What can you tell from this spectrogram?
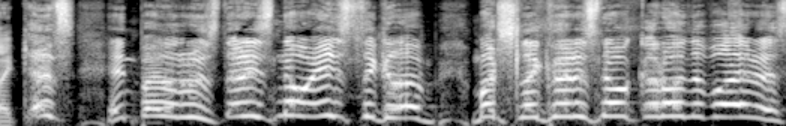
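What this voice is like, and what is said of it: Imitates another person's voice. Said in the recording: “doing my Lukashenko impression”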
